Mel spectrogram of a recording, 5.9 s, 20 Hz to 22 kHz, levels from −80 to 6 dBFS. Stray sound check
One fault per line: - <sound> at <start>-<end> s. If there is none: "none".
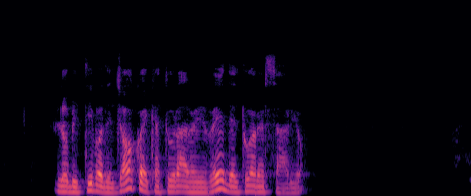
none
